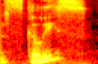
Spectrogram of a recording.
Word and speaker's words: Scalise: So the two individuals that are in the running right now are Jordan and Scalise.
